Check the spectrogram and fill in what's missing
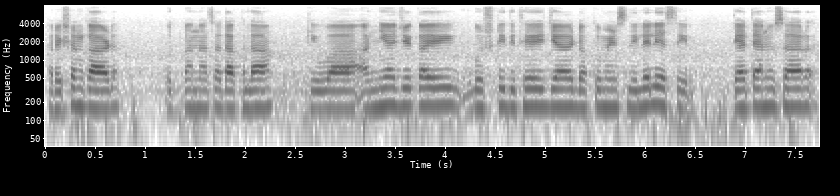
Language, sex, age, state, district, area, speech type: Marathi, male, 18-30, Maharashtra, Pune, urban, spontaneous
